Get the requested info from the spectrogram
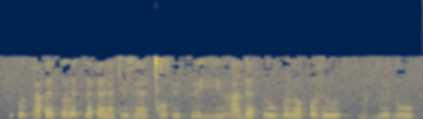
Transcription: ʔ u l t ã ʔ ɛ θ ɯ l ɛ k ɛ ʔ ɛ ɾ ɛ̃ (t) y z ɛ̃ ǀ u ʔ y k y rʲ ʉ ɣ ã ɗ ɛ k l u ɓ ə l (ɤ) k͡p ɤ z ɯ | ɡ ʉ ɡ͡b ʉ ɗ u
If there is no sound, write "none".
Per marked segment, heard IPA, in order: t, ɤ

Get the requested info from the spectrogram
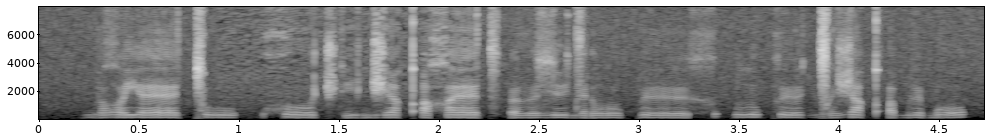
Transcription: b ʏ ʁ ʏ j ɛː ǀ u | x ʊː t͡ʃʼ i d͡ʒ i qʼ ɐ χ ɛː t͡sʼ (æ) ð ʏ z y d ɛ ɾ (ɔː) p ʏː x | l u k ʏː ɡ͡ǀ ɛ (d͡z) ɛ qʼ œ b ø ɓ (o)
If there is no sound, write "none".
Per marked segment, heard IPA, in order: œ, ʊː, ʒ, o

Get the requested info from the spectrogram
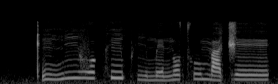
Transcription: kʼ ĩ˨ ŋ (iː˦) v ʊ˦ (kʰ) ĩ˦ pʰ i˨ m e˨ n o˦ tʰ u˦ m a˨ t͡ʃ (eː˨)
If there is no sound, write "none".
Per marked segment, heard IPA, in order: iː˦, kʰ, eː˦

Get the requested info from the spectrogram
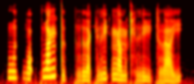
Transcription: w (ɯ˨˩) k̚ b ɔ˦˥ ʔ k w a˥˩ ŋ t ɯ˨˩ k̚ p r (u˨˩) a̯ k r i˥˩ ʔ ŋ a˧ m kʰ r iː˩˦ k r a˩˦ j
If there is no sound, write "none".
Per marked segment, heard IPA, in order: ɯ˥˩, ɯ˨˩

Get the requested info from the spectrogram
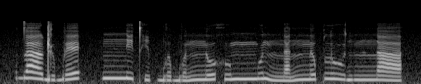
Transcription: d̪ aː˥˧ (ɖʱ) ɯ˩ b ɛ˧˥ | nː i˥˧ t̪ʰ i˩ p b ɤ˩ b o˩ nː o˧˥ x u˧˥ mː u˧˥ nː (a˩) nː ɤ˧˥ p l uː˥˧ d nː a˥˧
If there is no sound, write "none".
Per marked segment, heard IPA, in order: ɖ, a˩

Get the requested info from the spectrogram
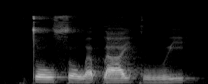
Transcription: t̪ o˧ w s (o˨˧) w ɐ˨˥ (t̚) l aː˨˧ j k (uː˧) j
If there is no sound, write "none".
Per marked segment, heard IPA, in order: o˨, p̚, uː˨˧

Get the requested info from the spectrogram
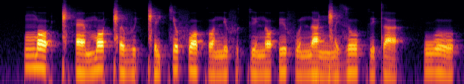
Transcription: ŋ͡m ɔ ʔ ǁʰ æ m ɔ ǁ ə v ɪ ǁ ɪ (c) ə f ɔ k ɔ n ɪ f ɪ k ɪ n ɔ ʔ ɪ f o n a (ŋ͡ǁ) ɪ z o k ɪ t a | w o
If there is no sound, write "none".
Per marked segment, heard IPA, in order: c, ŋ͡ǁ

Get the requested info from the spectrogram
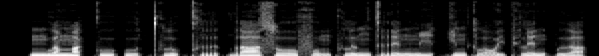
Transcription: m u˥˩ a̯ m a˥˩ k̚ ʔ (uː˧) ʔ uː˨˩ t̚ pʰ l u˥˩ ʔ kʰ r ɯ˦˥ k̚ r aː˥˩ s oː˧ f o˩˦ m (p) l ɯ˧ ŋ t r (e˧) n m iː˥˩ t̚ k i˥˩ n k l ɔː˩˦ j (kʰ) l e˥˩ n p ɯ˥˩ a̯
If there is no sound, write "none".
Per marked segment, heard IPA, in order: uː˧, pʰ, e˧, pʰ

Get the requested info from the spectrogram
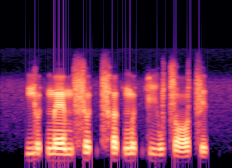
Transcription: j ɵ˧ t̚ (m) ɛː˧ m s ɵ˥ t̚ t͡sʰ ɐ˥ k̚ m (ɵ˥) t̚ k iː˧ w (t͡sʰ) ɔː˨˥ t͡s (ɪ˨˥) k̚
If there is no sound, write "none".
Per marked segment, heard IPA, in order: m, ɵ˥, t͡s, ɪ˨˥

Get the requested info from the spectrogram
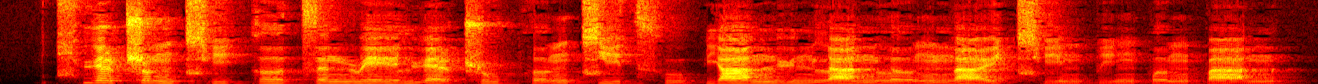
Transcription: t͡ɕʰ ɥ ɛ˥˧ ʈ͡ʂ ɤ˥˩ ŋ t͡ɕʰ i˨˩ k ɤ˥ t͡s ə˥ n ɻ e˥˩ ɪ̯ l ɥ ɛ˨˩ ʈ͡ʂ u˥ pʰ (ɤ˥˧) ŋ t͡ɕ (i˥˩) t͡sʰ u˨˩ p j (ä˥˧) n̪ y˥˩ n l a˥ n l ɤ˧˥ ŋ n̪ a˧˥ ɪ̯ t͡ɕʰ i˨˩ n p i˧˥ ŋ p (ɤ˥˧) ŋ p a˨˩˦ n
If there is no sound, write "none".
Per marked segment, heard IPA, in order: ɤ˧˥, i˥˩, ä˥, ɤ˧˥

